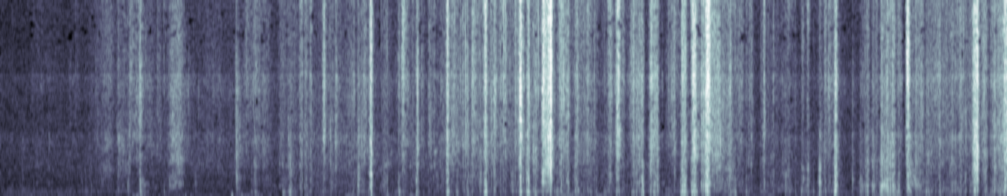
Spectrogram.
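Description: A tightly sealed parcel being picked at and torn open by hand: irregular crackling, rustling and clicking of plastic wrap, tape and paper packaging, beginning about two seconds in.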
